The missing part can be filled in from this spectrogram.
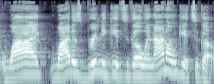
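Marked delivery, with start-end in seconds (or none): none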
